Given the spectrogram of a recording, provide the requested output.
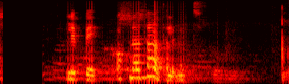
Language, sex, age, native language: Icelandic, female, 40-49, Icelandic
